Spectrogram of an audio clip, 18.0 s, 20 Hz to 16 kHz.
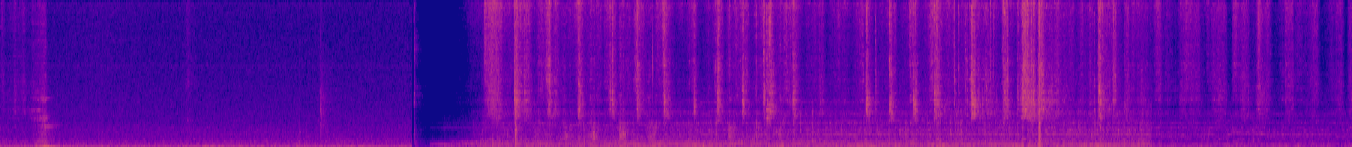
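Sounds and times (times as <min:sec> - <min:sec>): beater scraping sugar in a bowl: 0:06.4 - 0:18.0.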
